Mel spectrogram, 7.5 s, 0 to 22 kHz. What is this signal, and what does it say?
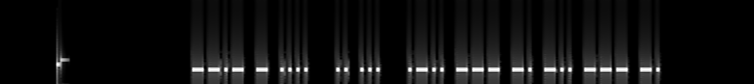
Morse code, heard as a keyed tone, about 30 wpm, 700 Hz. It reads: QTH IS LONDON
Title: Common QSO Phrases 30wpm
